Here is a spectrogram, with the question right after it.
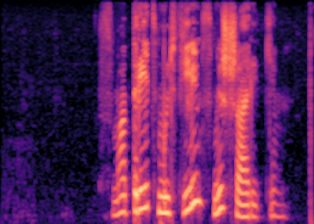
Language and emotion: Russian, positive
